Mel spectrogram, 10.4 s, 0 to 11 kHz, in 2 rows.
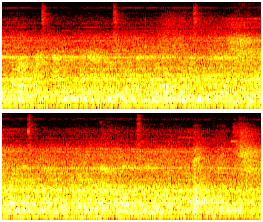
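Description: New York City Subway B train of R68 cars pulling into a station and braking to a stop. A steady, loud rumble of wheels and running gear with a thin high whine held over it.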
